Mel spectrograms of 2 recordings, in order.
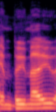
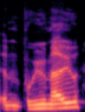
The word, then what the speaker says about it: Mbeumo: Yeah, I mean I say Ambumo and that's because there's a Premier League video from his time at Brenford at the beginning of last season where that is his pronunciation. I know those that live in Africa say there's kind of a W in there so it's sort of bumo but I say bumo because that is like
